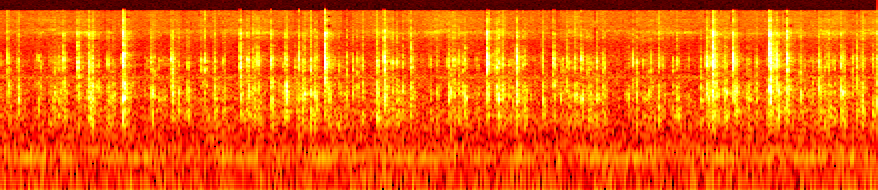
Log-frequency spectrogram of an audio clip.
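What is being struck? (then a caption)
Plastic membrane keyboard. Fingertips type quickly on a full-size plastic MSI backlit membrane keyboard. A fast, uneven stream of short, dry key taps and clacks with bright high edges runs throughout, over a faint steady low hum.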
